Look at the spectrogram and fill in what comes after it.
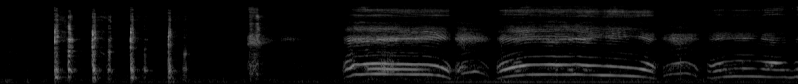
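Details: About six short, sharp fake coughs from a parent, followed by the young daughter's long wailing, whiny vocal reaction: imitated cough.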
